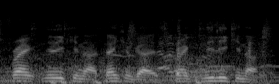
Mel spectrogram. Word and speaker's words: Ntilikina: Actually, it's Frank Ntilikina. Thank you. Yeah. Excuse me. Say it one more time, Frankie. Frankie Smokes. Actually, it's Frank Ntilikina.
